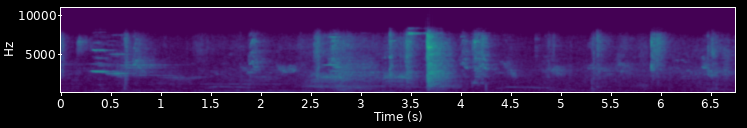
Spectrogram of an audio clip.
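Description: Faint bird chirps against light outdoor background, with one brief sharp noise about three and a half seconds in, the loudest moment.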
